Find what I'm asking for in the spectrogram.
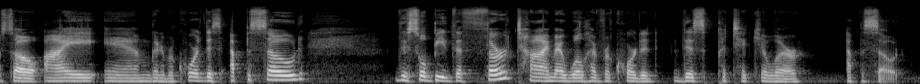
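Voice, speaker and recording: A woman with a very deep, low voice speaks at a fairly slow pace with ordinary pitch variation, on a very clean recording with a silent background. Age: 60s. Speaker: podcast host, gut health practitioner. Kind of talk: personal storytelling podcast. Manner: halting, with many fillers.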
